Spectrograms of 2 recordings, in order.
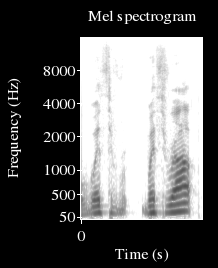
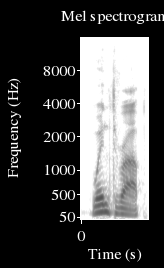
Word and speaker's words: Winthrop: That's going moving up to the north and east towards like Foreman and uh Withrop or Withrop or Winthrop. It's how you say it.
